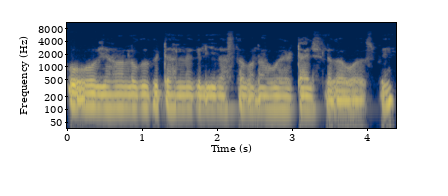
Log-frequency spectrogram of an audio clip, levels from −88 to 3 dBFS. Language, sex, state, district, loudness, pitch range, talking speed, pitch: Hindi, male, Bihar, Jamui, -20 LUFS, 110-115 Hz, 230 wpm, 110 Hz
